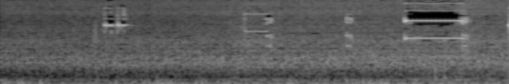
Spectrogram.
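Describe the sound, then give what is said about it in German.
Short, high-pitched electronic beeps from a drone flying backwards sound over a low, steady rumble, a few brief chirps followed by one louder, longer tone near the end, with no talking. “Das Piepen ist normal, Leute, keine Panik.”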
